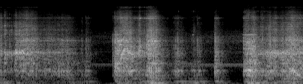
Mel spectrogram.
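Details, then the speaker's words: Arrma Kraton 1/8 scale 6S RC truck: harsh, gritty clicking and rasping in bursts as the drivetrain spins, from a failing differential. "There's a rear, center, and a front right here, and when it's going bad it sounds something like this. Hear that clicking?"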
